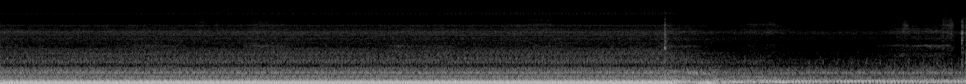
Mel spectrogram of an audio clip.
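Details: Nissan Qashqai diesel just after a fuel filter change and pump priming: even, steady drone held at about 2000 rpm, then easing back toward idle; smooth, healthy running.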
